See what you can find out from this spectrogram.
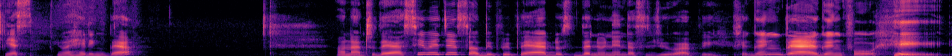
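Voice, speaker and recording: A young woman with a Kenyan accent narrating a casual vlog, chatty and quick to laugh. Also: mid-range voice, very animated. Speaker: vlogger. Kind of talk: casual vlog voice-over mixing English and Swahili slang.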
